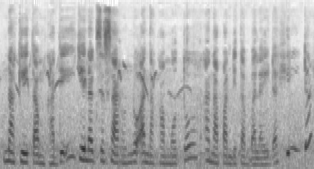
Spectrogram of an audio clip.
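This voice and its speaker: A woman's voice: fairly low pitch, big pitch swings, normal speed. A woman playing a nosy, skeptical, scolding older mother in a comedy radio drama, nagging and questioning. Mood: prying. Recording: radio drama with clear background noise.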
